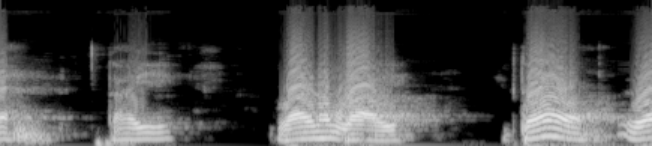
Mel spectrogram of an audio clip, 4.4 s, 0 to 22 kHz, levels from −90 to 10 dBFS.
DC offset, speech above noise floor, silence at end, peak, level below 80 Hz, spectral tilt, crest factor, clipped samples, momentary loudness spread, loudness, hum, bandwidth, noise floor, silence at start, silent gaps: under 0.1%; 42 dB; 0 s; 0 dBFS; -34 dBFS; -6 dB/octave; 8 dB; 1%; 20 LU; -7 LUFS; none; 18 kHz; -49 dBFS; 0 s; none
